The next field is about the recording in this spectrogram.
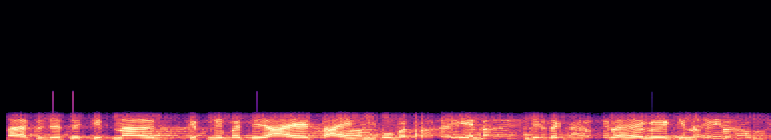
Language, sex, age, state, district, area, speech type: Hindi, female, 45-60, Uttar Pradesh, Ayodhya, rural, conversation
